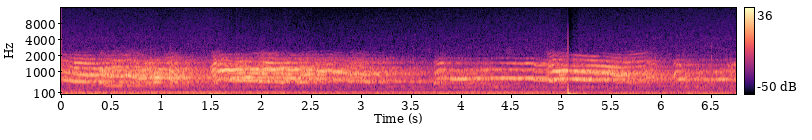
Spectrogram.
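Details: At night a six-month-old Phrogger pup, fourth night out, bawls at the tree: long, loud, overlapping howls restarting roughly every second or two, one sharp click partway, and a steady low hum throughout.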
